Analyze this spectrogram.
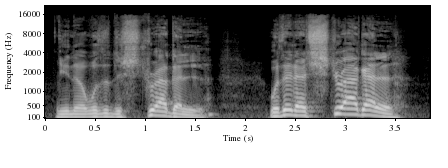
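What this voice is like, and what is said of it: Put-on accent. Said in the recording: “I don't know why I said that with an accent”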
